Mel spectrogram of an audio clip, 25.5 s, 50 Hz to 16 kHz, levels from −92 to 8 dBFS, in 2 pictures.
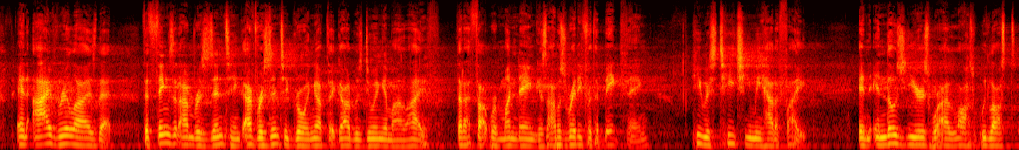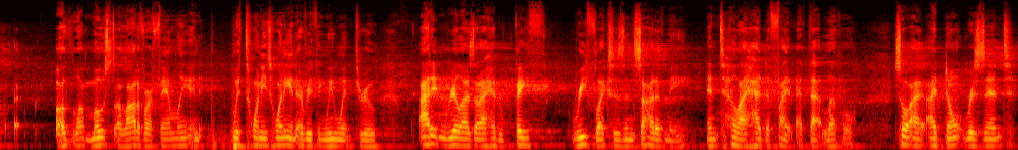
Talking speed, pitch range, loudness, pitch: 200 wpm, 125-140 Hz, -29 LUFS, 130 Hz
